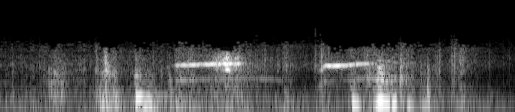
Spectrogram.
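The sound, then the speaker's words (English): A cat yowls twice inside a house in long, drawn-out wailing cries, the second slightly shorter, moderately loud over a low background rumble. “I'm going through the house and find that cat,”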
